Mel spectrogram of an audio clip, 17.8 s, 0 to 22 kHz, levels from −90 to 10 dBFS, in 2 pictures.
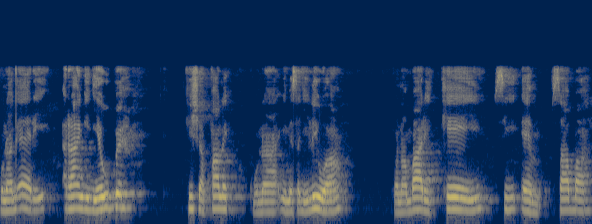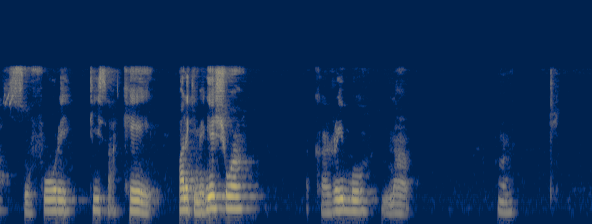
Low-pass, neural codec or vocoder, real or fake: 7.2 kHz; vocoder, 44.1 kHz, 128 mel bands every 256 samples, BigVGAN v2; fake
